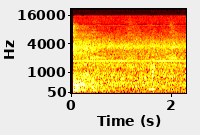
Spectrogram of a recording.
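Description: Faint arena room tone: a steady hum with a thin high whine over a background hiss.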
